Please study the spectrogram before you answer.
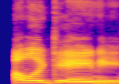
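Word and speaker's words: Allegheny: The Oh, the how do you pronounce it? Alleg Alny County. Alagany. Alagany County and everything like that.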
